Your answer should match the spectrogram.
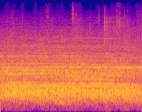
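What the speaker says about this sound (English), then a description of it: "Just give us a cheer if you would call yourself a global feminist" Festival audience cheering at Wilderness Festival, a steady broad wash of crowd noise and whoops, loud and sustained over the short span, with no single voice standing out.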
